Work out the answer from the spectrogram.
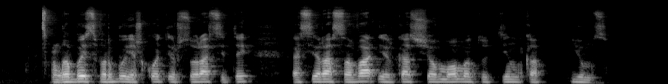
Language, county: Lithuanian, Vilnius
